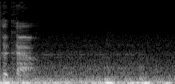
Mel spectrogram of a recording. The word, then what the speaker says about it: cacao: eggplant and caca okay some of y'all pronounce IT Coco but it's called cacao okay but um like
